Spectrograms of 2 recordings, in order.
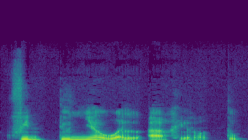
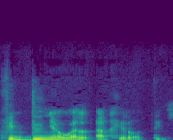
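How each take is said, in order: First: The last word ends with a u sound. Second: The last word ends with an i sound. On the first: The speaker calls it wrong. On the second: The speaker calls it right.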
